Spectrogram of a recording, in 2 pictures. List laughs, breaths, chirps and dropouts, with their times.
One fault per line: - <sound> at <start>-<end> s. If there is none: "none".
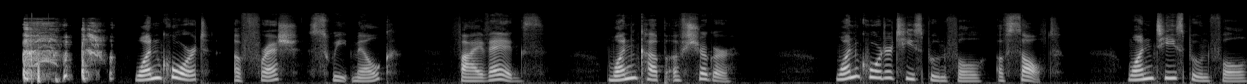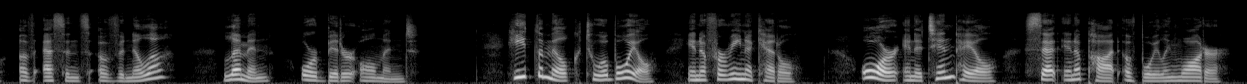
- cough at 0.2-1.2 s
